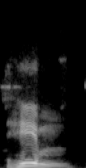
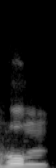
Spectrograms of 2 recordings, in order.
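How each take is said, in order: First: The pronoun is said with an i vowel. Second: The pronoun is said with a u vowel. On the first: The vowel before it is kasra or sukun. "itu dibacanya hi, hima, him" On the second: The vowel before it is damma or fatha. "maka dibacanya hu, huma, hum"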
